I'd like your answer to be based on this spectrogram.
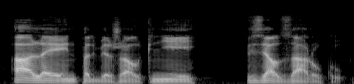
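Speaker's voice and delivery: ordinary delivery, nothing marked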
